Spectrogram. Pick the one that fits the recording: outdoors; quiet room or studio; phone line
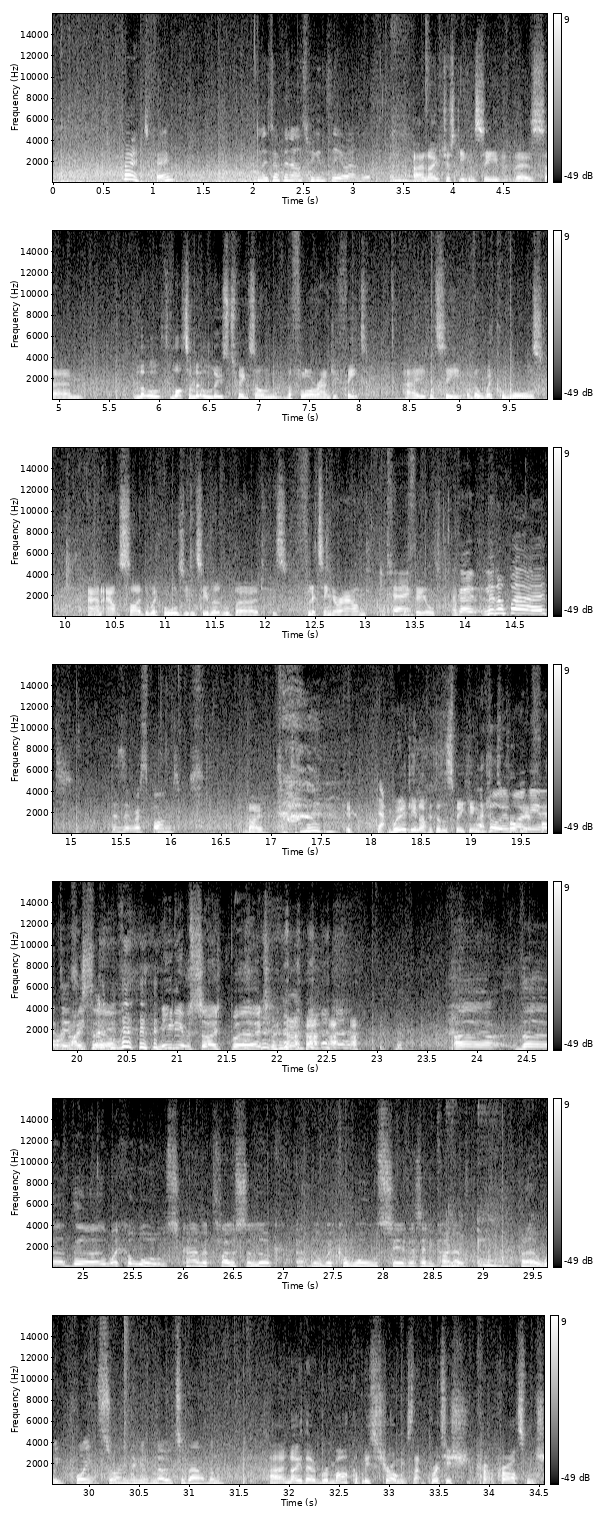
outdoors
